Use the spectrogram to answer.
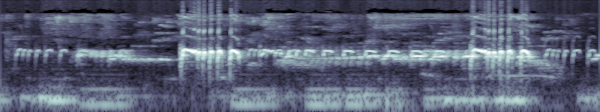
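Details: Local zebra dove song used as a lure for lazy doves: a long run of rapid, evenly spaced ringing coo notes rolling into trills, broken by crackly clicks, over a continuous low rumble.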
